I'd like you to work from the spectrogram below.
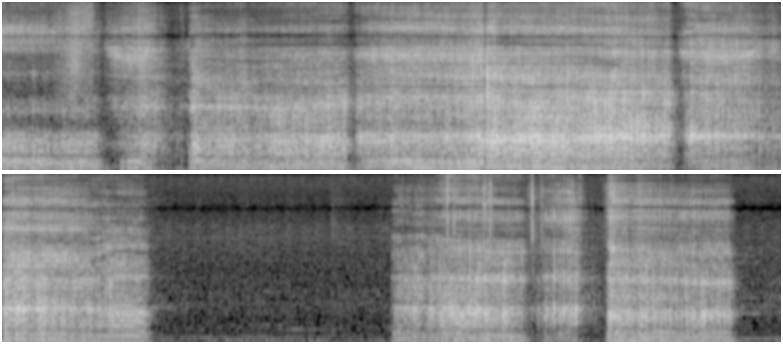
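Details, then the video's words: A dog grumbling while playing with two yellow tennis balls taped together; long rough, throaty growling rumbles in bursts with short breaks, then a quiet pause before the grumbling resumes. "Getting your grumble on"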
